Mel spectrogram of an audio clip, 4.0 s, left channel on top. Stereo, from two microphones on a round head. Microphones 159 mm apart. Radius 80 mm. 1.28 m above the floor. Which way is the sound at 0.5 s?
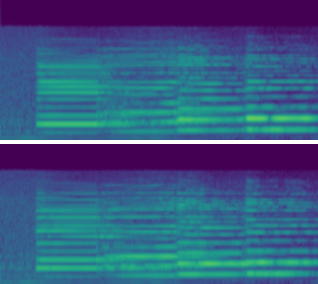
50° right (ahead or behind).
